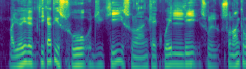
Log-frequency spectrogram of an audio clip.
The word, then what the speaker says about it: GKE: E un altro problema invece era avvenuto con JKE e il JKE, non si dice così, GKE, più facile.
